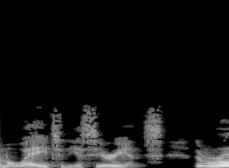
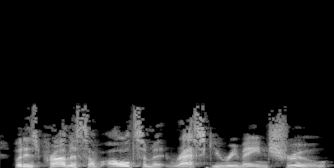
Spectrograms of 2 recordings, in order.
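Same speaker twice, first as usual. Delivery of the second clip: ordinary talk, nothing marked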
